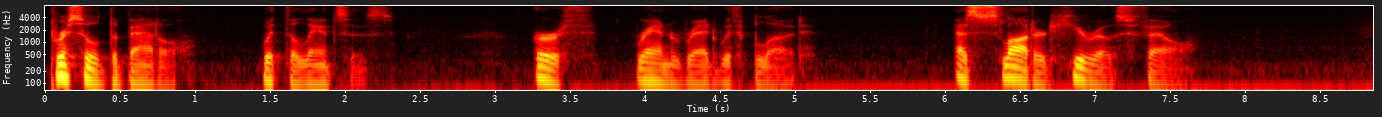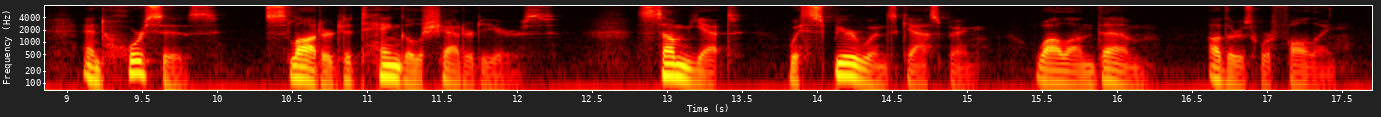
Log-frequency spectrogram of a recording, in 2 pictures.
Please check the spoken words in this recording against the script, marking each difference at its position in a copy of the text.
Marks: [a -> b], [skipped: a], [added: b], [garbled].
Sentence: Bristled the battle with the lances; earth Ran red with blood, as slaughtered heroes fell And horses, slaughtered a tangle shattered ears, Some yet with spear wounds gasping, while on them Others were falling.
Bristled the battle with the lances; earth Ran red with blood, as slaughtered heroes fell And horses, slaughtered a tangle shattered ears, Some yet with spear wounds gasping, while on them Others were falling.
